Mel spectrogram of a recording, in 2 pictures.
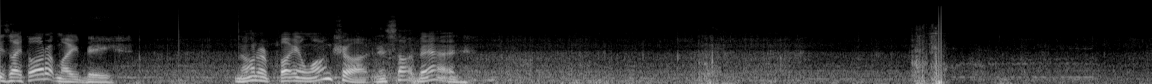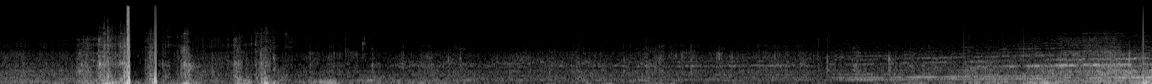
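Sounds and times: bike tyre road noise: 0.0s - 23.0s
bike knocking over bumps: 12.3s - 15.4s.

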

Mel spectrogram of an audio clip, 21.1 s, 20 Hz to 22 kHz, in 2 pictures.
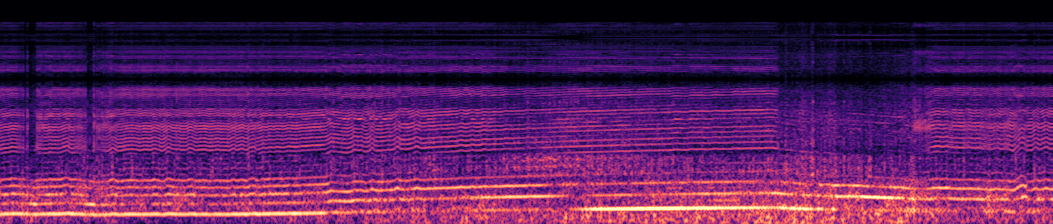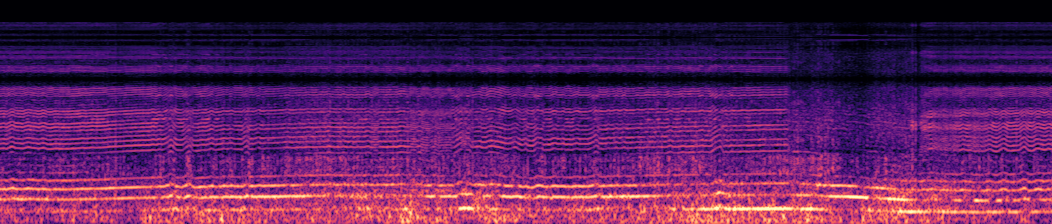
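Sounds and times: racing kart engine at high revs: 0.0s - 21.0s.

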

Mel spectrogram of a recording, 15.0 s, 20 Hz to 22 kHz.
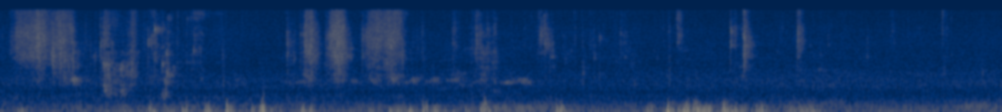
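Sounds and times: wet squelching of leafy greens: 0.2s - 3.2s.

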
